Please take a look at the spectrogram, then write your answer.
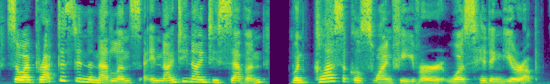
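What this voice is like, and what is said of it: Dutch accent. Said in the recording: “probably my accent gives it away from the Netherlands”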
